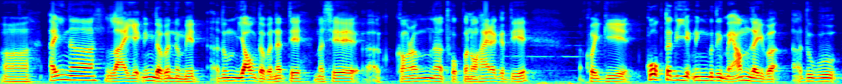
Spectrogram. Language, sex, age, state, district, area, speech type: Manipuri, male, 18-30, Manipur, Imphal West, rural, spontaneous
